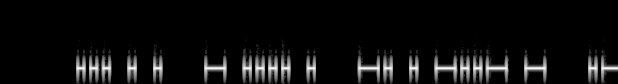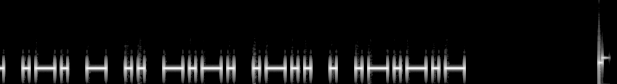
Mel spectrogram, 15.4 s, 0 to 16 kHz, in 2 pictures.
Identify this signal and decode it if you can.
Morse code, heard as a keyed tone, about 15 wpm, 700 Hz. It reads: SEE THE NEXT ARTICLE.
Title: Sentences from Top 1000 Words - Review Part 5 - 15wpm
